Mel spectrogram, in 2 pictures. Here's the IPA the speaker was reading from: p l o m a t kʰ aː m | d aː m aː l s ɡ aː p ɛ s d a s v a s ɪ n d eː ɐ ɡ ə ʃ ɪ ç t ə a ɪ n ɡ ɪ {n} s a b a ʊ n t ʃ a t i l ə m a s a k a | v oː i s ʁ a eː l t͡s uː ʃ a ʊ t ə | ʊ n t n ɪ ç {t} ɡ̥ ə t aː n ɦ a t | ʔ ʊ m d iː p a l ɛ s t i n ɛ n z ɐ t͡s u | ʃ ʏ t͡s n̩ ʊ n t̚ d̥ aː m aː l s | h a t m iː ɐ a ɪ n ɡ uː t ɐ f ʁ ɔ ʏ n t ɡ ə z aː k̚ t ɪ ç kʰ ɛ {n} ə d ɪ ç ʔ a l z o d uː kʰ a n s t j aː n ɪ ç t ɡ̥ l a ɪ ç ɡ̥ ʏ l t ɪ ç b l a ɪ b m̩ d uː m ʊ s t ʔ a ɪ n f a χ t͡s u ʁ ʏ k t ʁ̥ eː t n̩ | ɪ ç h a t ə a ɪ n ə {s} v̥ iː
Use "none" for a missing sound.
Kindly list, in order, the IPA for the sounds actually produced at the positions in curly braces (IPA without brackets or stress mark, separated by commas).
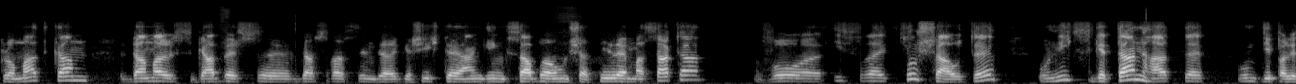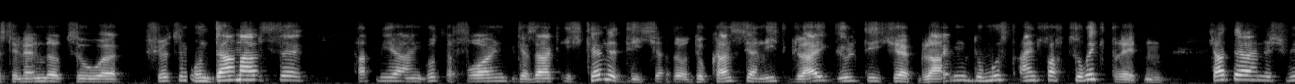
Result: ŋ, t͡s, n, ʃ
